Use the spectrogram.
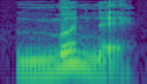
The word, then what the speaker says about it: monnaie: Then, la monnaie. Monnaie, okay, final not pronounced.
